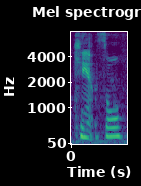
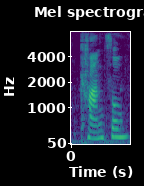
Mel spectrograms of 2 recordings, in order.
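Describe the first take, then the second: First: "cancel" with an American eh-like a; front, raised a in "cancel"; eh sound. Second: "cancel" with an open ah, no eh sound. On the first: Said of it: "There's no eh sound in it". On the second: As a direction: say "cancel" as cahn-sel. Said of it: "not cancel". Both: Shown as a demonstration.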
